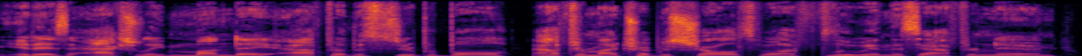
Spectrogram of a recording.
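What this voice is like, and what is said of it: Hoarse voice. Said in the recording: “as you can tell, I am hoarse from yelling at ugly Duke players for a couple of hours on Saturday afternoon”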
